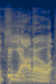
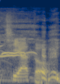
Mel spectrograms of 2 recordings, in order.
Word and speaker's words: Kiato: That's why I changed my intro to Kiato like a macchiato. I see. Interesting. I always read that as Chiato. You're not the only one. I have many friends that still pronounce my name as Chiato.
